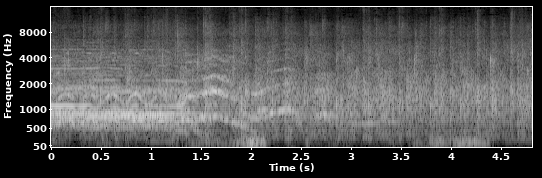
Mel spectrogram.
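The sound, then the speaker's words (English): An audience claps and cheers, a sustained wash of applause that fades slightly as it goes on, with voices talking over it. “Clap again. Clap again!”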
